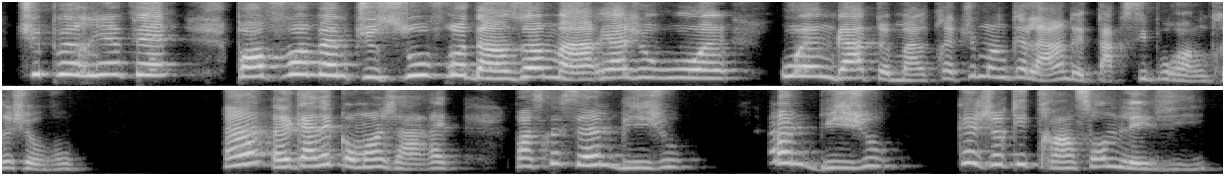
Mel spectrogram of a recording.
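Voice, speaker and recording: A woman with a bright, high voice coaching female entrepreneurs. She preaches in an emphatic, repetitive way, hammering each point home and calling her listeners queens and mama. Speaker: business coach. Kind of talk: motivational talk to women.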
